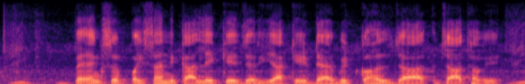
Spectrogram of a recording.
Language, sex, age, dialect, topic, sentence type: Bhojpuri, male, 18-24, Northern, banking, statement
